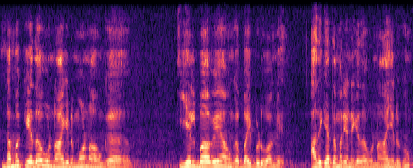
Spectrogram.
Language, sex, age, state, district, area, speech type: Tamil, male, 30-45, Tamil Nadu, Viluppuram, rural, spontaneous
